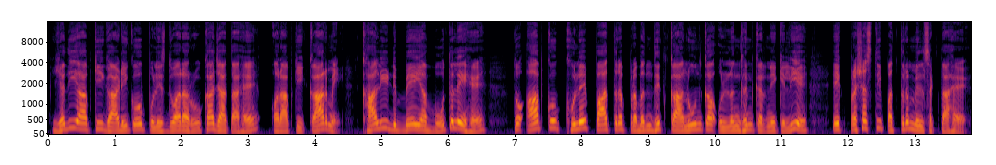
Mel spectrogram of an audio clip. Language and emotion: Hindi, neutral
